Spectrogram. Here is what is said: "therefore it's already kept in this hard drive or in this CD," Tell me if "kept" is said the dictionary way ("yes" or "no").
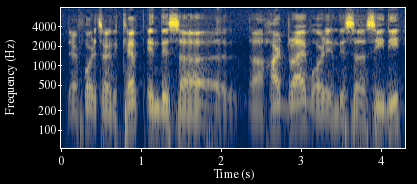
yes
